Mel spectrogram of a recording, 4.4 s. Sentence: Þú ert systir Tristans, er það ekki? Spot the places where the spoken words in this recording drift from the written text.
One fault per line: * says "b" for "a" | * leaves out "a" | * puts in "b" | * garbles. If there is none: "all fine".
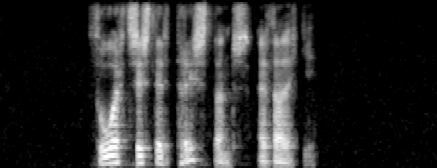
all fine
